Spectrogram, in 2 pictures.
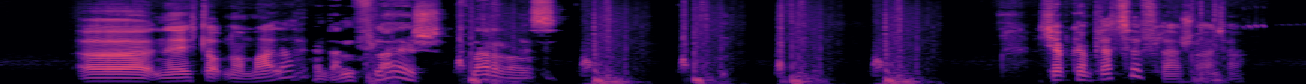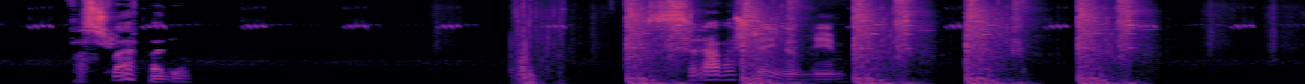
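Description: Heavy blocks thud into place one after another.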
